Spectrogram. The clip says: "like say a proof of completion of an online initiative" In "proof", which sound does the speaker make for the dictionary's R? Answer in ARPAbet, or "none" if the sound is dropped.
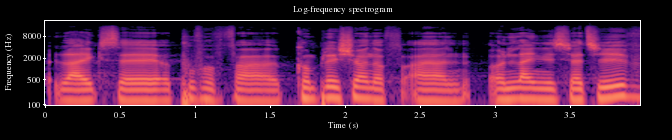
none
